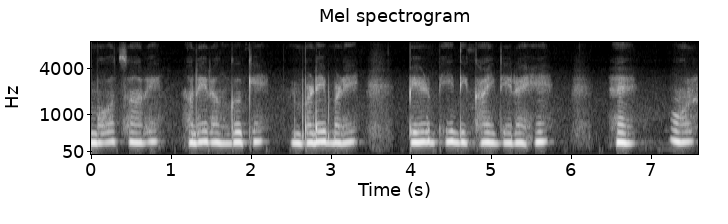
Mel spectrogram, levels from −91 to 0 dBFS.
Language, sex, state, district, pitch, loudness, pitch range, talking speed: Hindi, female, Goa, North and South Goa, 225 Hz, -17 LUFS, 220-235 Hz, 110 wpm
